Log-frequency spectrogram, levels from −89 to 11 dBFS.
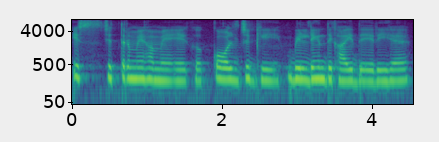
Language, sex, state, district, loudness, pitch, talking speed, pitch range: Hindi, female, Punjab, Fazilka, -16 LUFS, 200 Hz, 160 wpm, 185-210 Hz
